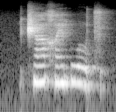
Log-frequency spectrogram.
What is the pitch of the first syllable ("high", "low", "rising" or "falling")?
high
